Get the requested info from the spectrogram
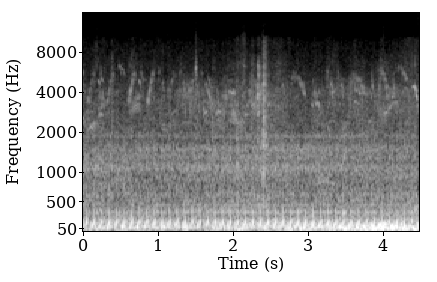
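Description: A small engine running steadily with a fast low chug, likely the motor of a small boat. Many short, faint bird chirps sound over it.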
